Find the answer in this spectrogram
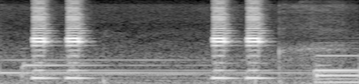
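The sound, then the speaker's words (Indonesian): A small blue truck's horn honks in two quick double bursts, beep-beep, a pause, then beep-beep again, bright, with a low engine hum continuing underneath. “Lalu tiba-tiba terdengar”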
